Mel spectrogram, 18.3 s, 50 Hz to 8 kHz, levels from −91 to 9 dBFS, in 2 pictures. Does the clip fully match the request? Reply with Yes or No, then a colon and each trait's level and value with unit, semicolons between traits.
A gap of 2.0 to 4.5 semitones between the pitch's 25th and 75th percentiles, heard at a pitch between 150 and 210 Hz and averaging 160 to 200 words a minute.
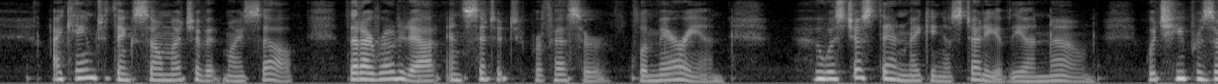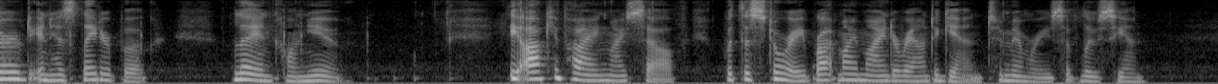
No: average, 5.2 semitones; high, 190 Hz; average, 175 wpm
